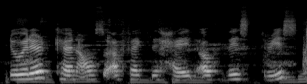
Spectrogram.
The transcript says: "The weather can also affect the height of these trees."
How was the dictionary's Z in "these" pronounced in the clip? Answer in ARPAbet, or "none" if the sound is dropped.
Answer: S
